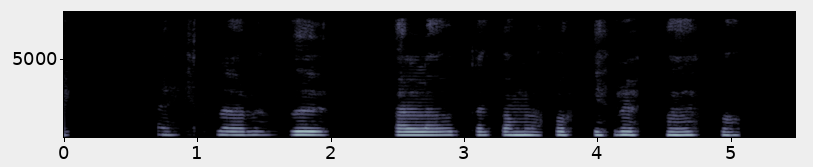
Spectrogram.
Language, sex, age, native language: Icelandic, male, 11, Polish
